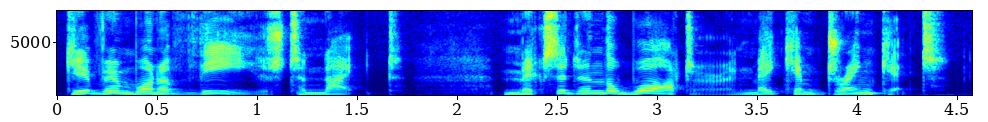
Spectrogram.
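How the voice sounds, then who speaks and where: Guy putting on an old wise mouse healer for a storybook, pitched up, precise n emphatic, real swoopy. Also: very animated, normal speed, no echo, studio quality, full character voice. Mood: firm, cautioning. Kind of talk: dramatic storybook character reading.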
